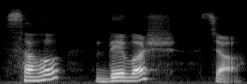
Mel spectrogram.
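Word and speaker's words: সহদেবশ্চ: আছে সহ দেবস এটা বাংলা উচ্চারণের মতোই তবে দন্তস এর উচ্চারণটা ছ এর মত হবে সহ দেবস চা প্রথম চরণের উচ্চারণটা পেয়ে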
